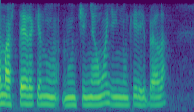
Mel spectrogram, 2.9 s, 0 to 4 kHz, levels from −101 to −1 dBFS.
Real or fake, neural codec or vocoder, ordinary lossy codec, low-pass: real; none; none; 3.6 kHz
